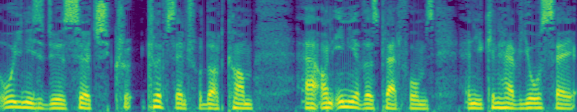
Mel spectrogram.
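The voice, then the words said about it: Unwell, poor-sounding voice. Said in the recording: “My voice isn't better ... Not nice sometimes to hear this ... How are you not well?”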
